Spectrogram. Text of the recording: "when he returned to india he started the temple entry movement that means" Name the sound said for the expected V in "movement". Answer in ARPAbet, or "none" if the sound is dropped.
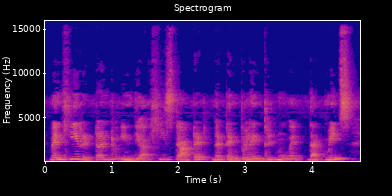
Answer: none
